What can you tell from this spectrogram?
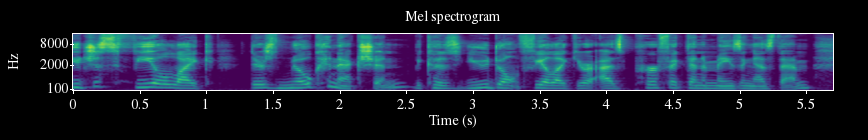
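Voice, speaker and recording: With an American accent, a woman speaks at a moderate pace in a fairly low pitch with ordinary pitch variation, on a very clean recording with a silent background. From United States. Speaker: confidence coach. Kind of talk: casual interview chat. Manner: animated.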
